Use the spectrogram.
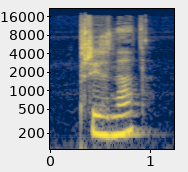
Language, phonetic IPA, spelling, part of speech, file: Czech, [ˈpr̝̊ɪznat], přiznat, verb, Cs-přiznat.ogg
- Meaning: 1. to admit, to acknowledge 2. to give, to grant 3. to admit guilt, to plead guilty, to confess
